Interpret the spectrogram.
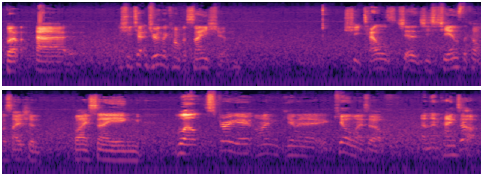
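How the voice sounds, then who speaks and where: A man's voice: on the high side, animated, unhurried, background noise. A man telling stories casually and comically as a livestream co-host, swearing and restarting his phrases. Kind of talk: casual comic storytelling and banter.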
